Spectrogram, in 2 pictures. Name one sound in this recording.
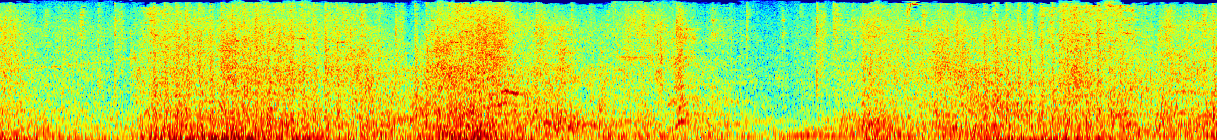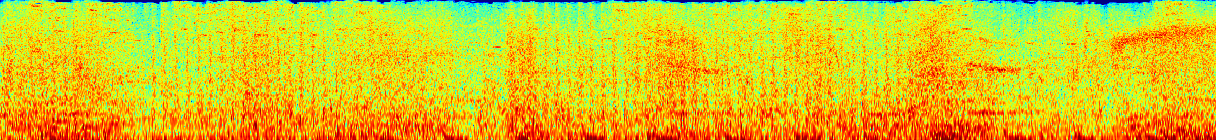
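Gunfire and blasts crackle in quick bursts.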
